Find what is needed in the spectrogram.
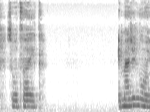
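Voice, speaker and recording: Echo from the room can be heard clearly. The speaker is a woman. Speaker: faith vlogger, aspiring author. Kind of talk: casual vlog monologue. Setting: at home, talking to camera. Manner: deliberately slow.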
